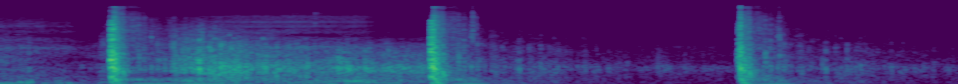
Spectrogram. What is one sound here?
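Gunshots crack sharply outdoors.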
